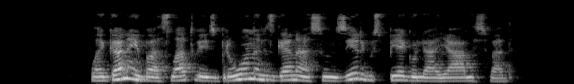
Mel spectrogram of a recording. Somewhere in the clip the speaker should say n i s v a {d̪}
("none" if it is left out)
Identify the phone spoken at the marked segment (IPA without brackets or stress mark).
d̪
